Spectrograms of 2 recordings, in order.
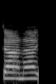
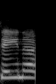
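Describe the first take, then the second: First: The name is said the Czech heritage way. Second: The name is said the usual American way. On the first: The speaker calls it right. "it's Donna" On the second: The speaker calls it wrong. "it's not Dana"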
